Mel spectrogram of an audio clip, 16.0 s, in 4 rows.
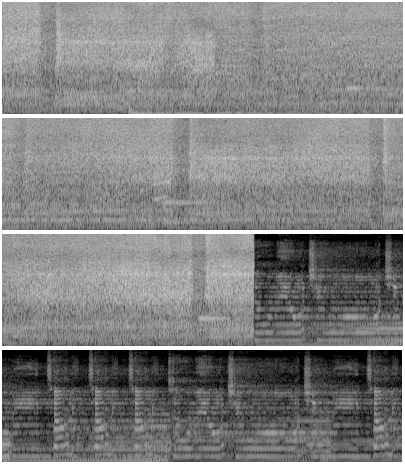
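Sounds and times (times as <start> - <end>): engine revving in snow: 0.0 - 10.6.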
